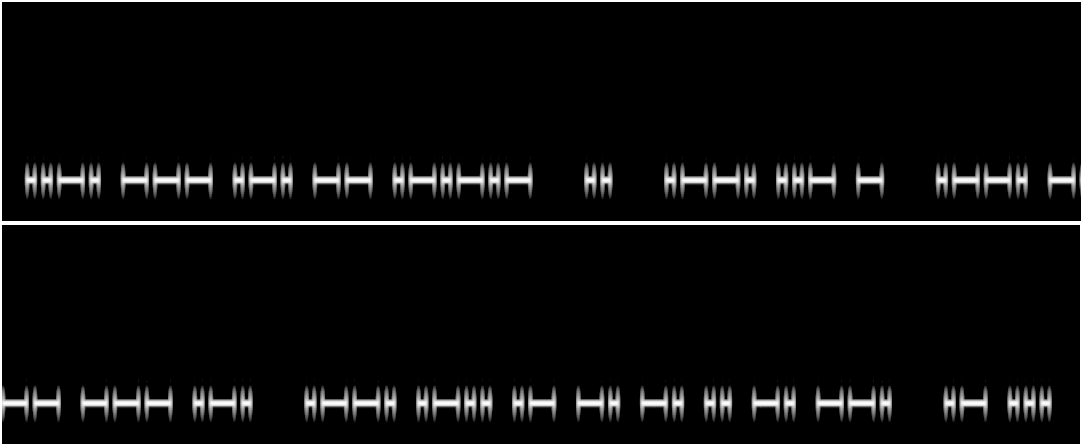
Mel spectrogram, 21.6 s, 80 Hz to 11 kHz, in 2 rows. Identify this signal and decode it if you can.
Morse code, heard as a keyed tone, about 15 wpm, 600 Hz. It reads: FORM. I PUT POOR PLANNING AS
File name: learning center / tower trouble / tower trouble 15wpm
